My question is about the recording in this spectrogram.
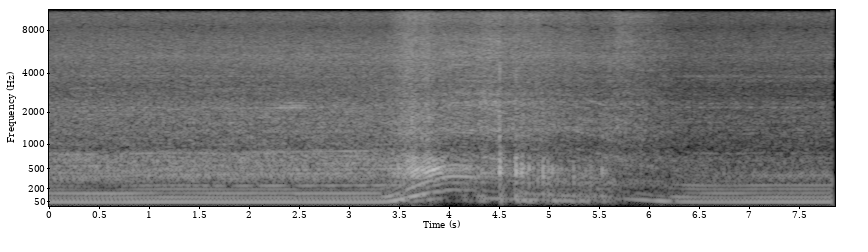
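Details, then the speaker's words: BMW E90 335i with VRSF catback exhaust after fixing the 3.5" mid-pipe resting on the rear crossmember plate: smooth idle then quick rev, no metallic rattle, normal exhaust. "it's freaking solid dude that's not going anywhere uh before if i just tapped it you would just hear it just rattling through the whole car so hopefully now there aren't any unusual vibrations"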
